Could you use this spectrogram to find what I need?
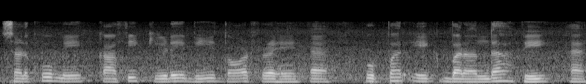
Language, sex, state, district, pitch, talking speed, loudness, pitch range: Hindi, male, Chhattisgarh, Raipur, 135 Hz, 135 wpm, -18 LUFS, 130-145 Hz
